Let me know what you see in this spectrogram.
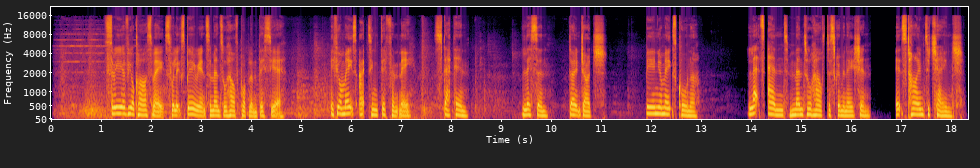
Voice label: Commercial; Time to Change

